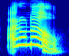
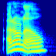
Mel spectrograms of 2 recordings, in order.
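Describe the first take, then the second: First: It is said in a light, positive tone. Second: It is said in a flat monotone. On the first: The speaker seems polite rather than cold. The speaker calls it right. "That little change in tone, keeping it light" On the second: The speaker seems cold and shut down. The speaker calls it wrong. "a monotone response of"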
